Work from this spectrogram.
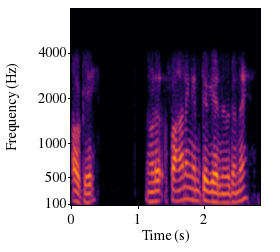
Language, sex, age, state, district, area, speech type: Malayalam, male, 30-45, Kerala, Idukki, rural, conversation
